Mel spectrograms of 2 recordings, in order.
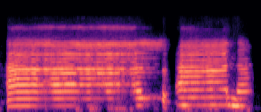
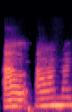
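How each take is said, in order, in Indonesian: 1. Vokal pembuka dibaca panjang. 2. Vokal pembuka dibaca pendek. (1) "Itu dipanjangkan enam harokat" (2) "kalau nggak dipanjangin"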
